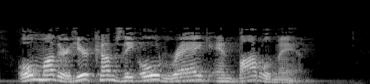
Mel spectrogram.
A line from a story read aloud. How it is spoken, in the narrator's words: one of his girls cried out from the living room window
